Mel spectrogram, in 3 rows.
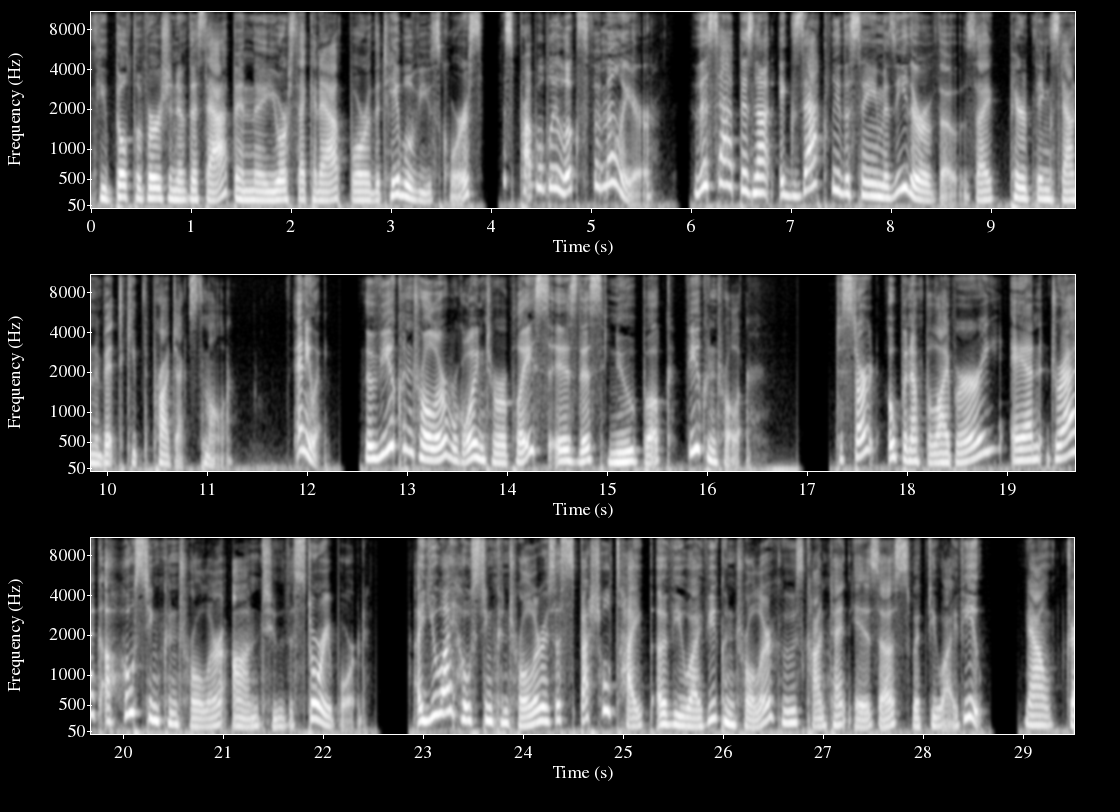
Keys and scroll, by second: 16.3 shift+super+l.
